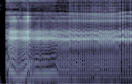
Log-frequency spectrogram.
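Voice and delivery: very low sustained creaky fry; long buzzy fry sound; vocal fry. Shown as a demonstration. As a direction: hold a low, crackling fry. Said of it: "vocal fry is that sort of".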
